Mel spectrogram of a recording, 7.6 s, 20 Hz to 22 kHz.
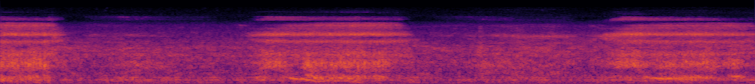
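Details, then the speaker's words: Nephews recorded snoring in their sleep: steady, rhythmic snoring, rough on each breath, about 17 breaths a minute over constant room hum; ordinary sleep snoring. "buenas noches estamos grabando a mis sobrinos por eeuu de roncando espero que les guste"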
